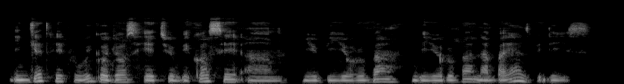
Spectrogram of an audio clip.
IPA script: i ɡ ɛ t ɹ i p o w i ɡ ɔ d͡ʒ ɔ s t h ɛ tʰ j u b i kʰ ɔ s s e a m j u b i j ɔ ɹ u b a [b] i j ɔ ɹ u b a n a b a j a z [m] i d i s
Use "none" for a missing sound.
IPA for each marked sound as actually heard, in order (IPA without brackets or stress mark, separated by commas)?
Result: b, b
